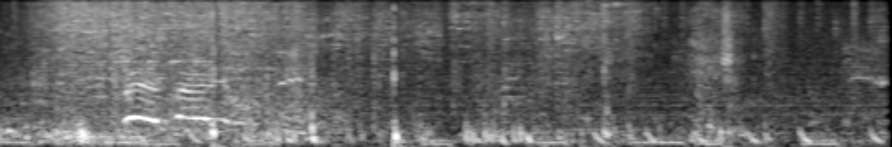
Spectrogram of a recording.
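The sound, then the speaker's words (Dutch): A thrown record smashes and shatters, a bright crunchy crash that breaks into a scatter of clattering fragments, with faint background murmur and scattered knocks afterward. “Nou, die is best wel een beetje kapot.”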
